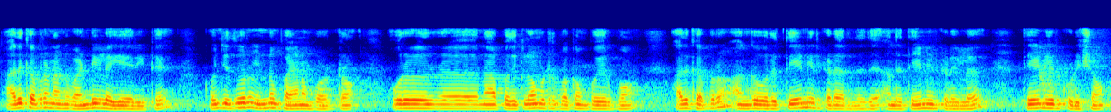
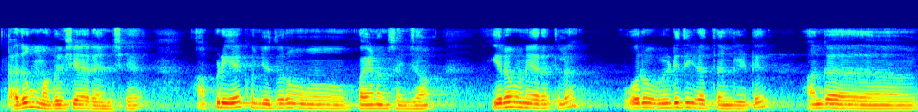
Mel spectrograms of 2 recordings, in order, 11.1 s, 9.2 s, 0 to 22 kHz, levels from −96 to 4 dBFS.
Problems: constant background noise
